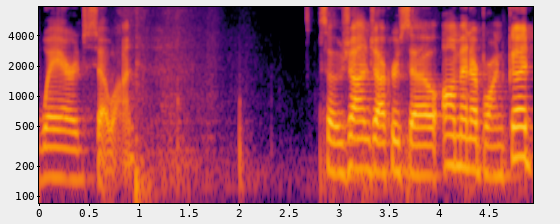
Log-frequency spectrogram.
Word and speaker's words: Jean-Jacques Rousseau: foreign rights and then jean-jacques Rousseau is how you say his name not Jean Jackie Brousseau or however you would want to say it jean-jacques Rousseau he's French he is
